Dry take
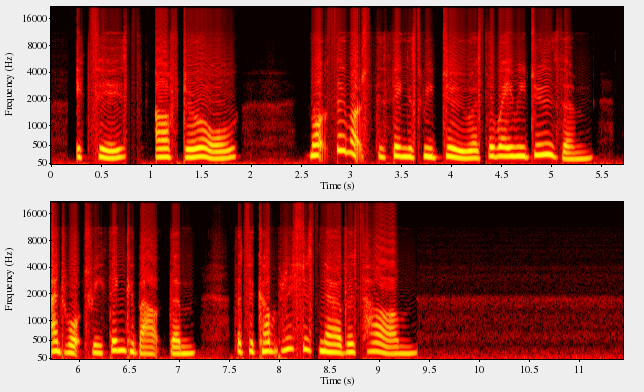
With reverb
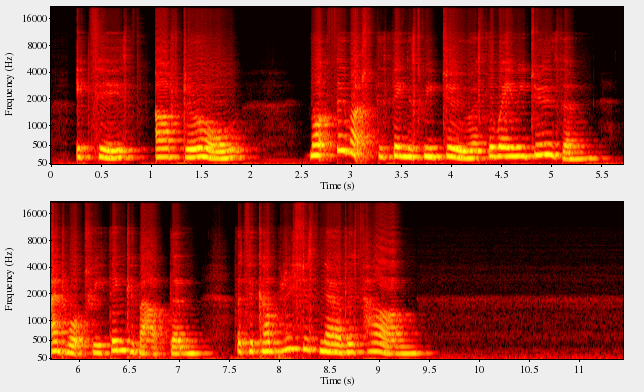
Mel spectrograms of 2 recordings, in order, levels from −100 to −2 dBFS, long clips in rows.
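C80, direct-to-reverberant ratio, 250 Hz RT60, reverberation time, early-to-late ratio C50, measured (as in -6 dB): 13.0 dB, 4.5 dB, 0.50 s, 0.50 s, 8.5 dB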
